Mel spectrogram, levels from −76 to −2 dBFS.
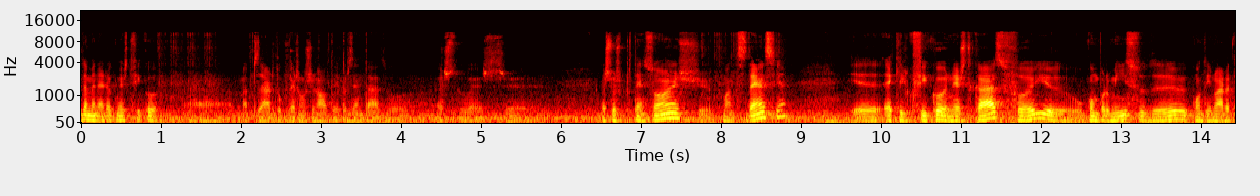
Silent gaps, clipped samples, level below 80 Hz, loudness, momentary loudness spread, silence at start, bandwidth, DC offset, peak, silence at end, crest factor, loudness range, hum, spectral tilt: none; under 0.1%; -40 dBFS; -26 LUFS; 15 LU; 0 s; 11.5 kHz; under 0.1%; -6 dBFS; 0 s; 20 dB; 11 LU; none; -6.5 dB/octave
